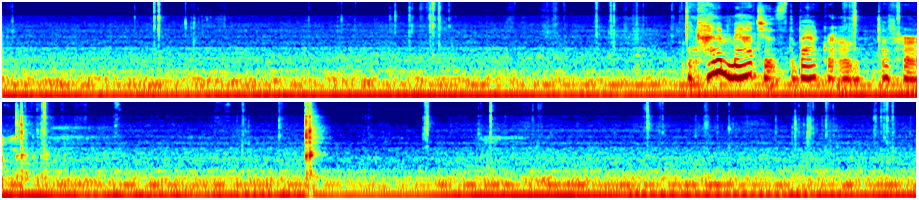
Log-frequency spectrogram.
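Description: Paper rustles and crinkles under fingers.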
